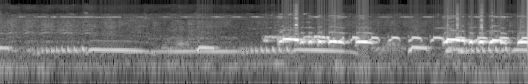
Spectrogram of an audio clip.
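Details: Zebra dove calling to draw rivals or other doves to answer. Rippling, stuttered high coos in rapid phrases are layered over a drawn-out, lower, wavering coo from another dove (puter) throughout.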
